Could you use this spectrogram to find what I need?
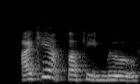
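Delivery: ordinary talk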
